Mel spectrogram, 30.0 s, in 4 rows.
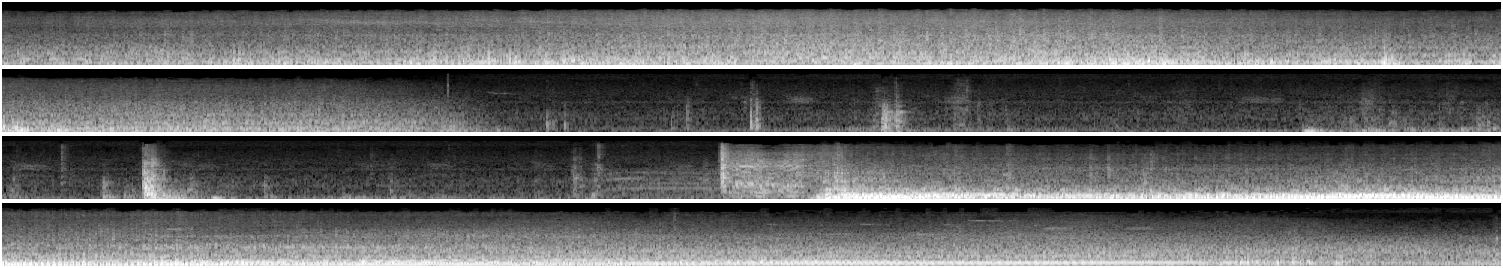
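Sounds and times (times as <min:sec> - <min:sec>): car engine starting and revving: 0:00.0 - 0:09.8, 0:18.6 - 0:29.9.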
